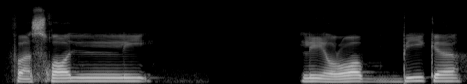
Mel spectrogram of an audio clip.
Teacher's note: فصلی صاد کو موٹا پڑھیں گے، صاد حروف مستعلیہ میں سے ہے۔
